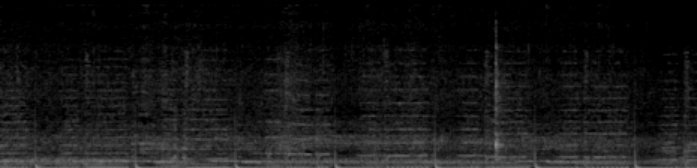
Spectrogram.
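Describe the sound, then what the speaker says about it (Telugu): Eggs and chillies sizzle in a frying pan for egg fried rice, a steady hiss of frying broken by regular scraping knocks of a spatula stirring roughly every half second, with no talking. "బాగా కలుపుతూ మిక్స్ చేసుకుంటూ ఉండాలి ఎగ్స్ బాగా ఫ్రై అయ్యే వరకు"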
